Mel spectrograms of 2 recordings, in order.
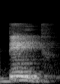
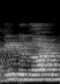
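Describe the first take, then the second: First: It is contracted into one short syllable. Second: It is said as two separate words. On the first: "short में बोला जाता है डिंट" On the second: "डिड नॉट भी बोल सकते हैं आप"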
